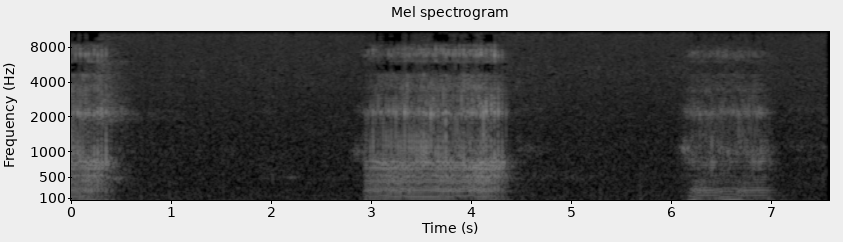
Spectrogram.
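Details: An adult man (the father) snoring loudly "like a tractor" in a quiet room, with about three long, rough, rattling breaths and quiet pauses between them.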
